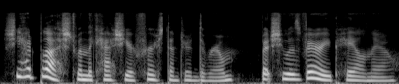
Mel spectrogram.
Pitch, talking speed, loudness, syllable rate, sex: 215 Hz, 240 wpm, -18 LUFS, 5.7 syllables/s, female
